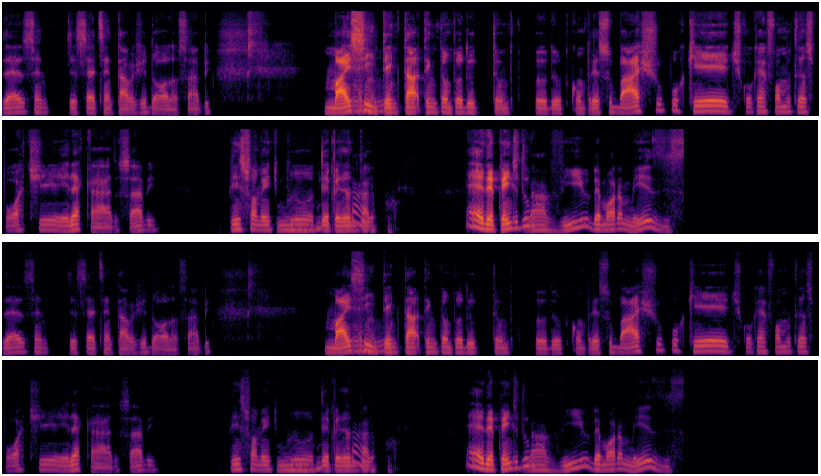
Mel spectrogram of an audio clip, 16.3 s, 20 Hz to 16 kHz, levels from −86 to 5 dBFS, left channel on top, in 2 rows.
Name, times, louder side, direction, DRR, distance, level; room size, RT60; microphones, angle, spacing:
voice 1, 0.0-2.7 3.2-5.1 5.3-9.7 10.5-11.9 12.8-13.5, left 6 dB, 85° left, 0.8 m, -35 dB
voice 2, 10.9-11.4 11.7-11.8 13.5-15.0, left 3 dB, 60° left, 1.5 m, -40 dB
head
